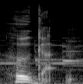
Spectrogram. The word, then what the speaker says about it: Hygge: It's spelled Hygge, but it's pronounced Hygge.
